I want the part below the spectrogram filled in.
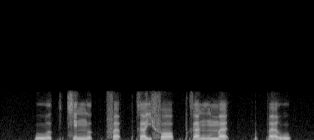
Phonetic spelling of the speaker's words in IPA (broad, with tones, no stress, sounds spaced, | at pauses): w ʊ˨˥ k̚ t͡s ɪ˧ ŋ ʊ˨˥ k̚ f ɐ˨˥ p̚ k ɐ˧ j f ɔː˧ p̚ k ɐ˨˥ ŋ m ɐ˨˥ t̚ | p ɐ˨˥ w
